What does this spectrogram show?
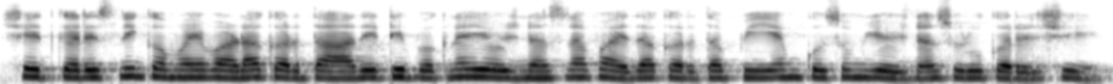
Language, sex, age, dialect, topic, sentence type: Marathi, female, 56-60, Northern Konkan, agriculture, statement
